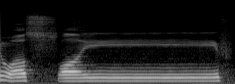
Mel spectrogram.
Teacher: صاد کو موٹا پڑھیں گے اس لیے کہ حروف مستعلیہ میں سے ہے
